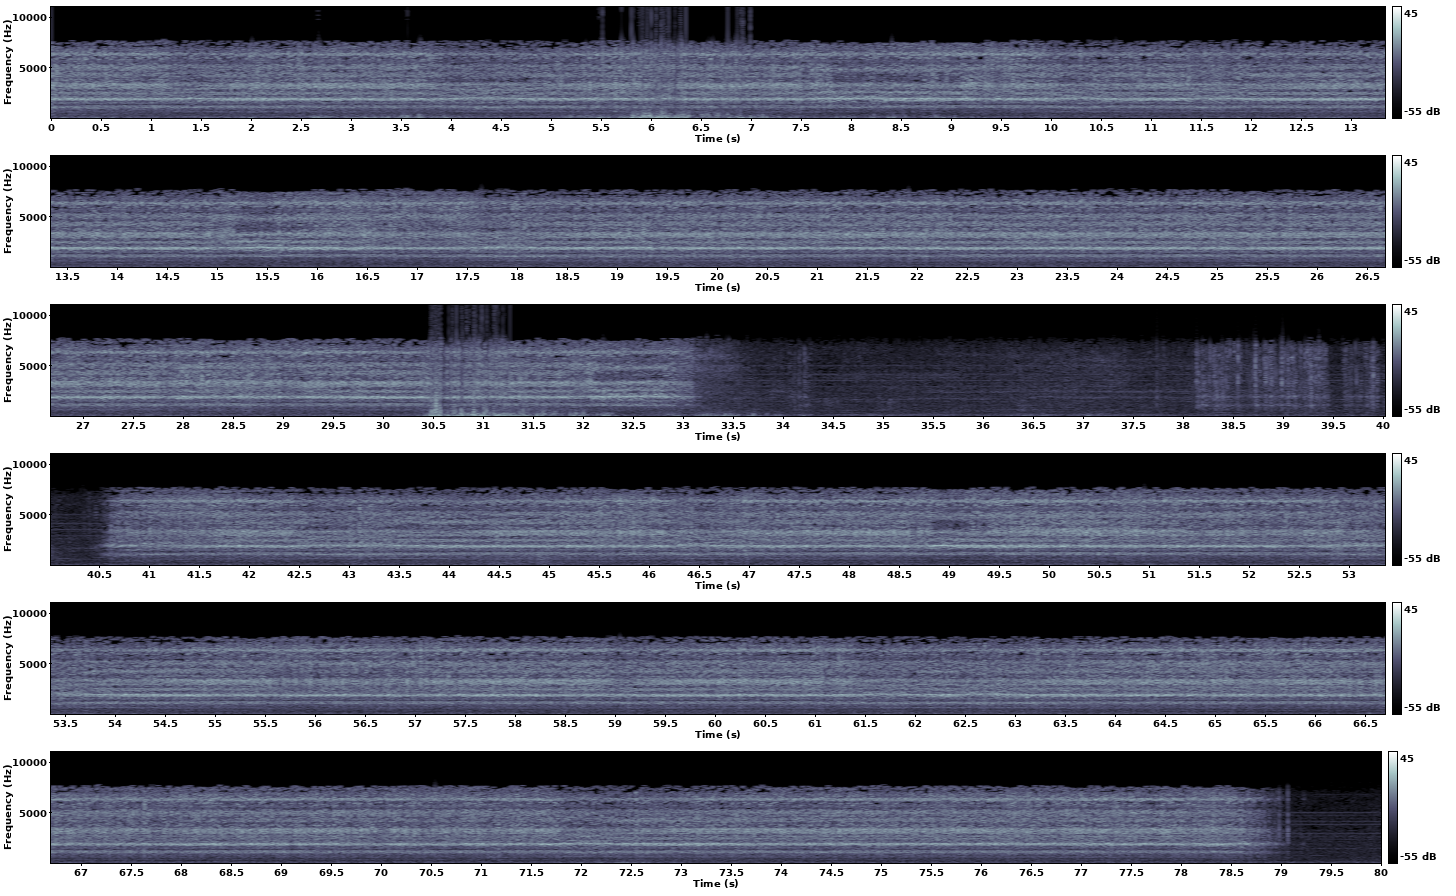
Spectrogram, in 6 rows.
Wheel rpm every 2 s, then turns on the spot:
160, 160, 160, 160, 160, 160, 160, 160, 160, 160, 160, 160, 160, 160, 160, 160, 80, 0, 0, 20, 90, 160, 160, 160, 160, 160, 160, 160, 160, 160, 160, 160, 160, 160, 160, 160, 160, 160, 160, 80.
38-40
